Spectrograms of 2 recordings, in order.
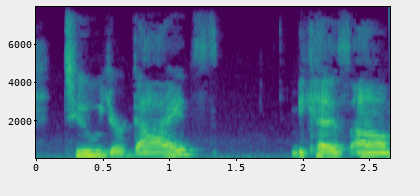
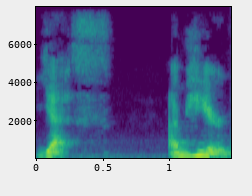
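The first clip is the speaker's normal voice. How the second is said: mock bold, blunt, brash delivery. Acting out ancestors answering when called in during card readings: imitating a bold, brash reply. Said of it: "Very bold and brash and straightforward".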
